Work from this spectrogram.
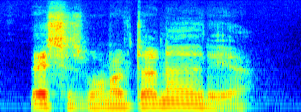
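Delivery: normal talking voice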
